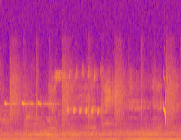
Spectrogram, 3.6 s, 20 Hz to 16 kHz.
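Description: A short run of faint, high calls from a wild bird, number 301, giving Type 2 calls about 15 meters away: about six quick evenly spaced chirps, then a single sharp upward note, all over a loud, steady low drone. No one speaks.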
